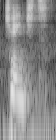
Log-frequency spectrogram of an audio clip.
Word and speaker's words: changed: best of change teach Andrea changed with d the Frog changed into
